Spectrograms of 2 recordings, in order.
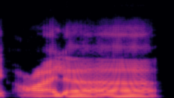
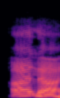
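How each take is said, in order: First: अला with the vowel after the l held very long; stretched vowel. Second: अला with a short unstretched l vowel; अला said quickly, not drawn out; wrong way, short. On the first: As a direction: draw out अला slowly. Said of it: "लाम को थोड़ा खींच कर पढ़ेंगे". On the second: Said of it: "अला नहीं कहेंगे". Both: Shown as a demonstration.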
